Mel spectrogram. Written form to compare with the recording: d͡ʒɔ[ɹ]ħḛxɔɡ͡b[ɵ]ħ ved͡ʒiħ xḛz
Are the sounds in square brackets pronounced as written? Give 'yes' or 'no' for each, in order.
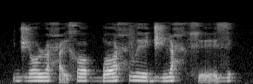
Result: yes, no

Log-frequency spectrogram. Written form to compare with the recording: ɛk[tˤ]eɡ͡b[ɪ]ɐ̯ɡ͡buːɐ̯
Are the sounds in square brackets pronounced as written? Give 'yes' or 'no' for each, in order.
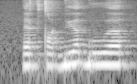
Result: yes, no

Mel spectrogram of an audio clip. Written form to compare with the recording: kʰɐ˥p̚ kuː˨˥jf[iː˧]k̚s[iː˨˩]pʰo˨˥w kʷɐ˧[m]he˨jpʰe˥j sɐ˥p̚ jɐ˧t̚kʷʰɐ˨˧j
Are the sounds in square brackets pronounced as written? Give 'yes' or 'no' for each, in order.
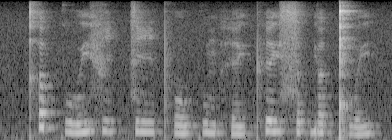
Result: yes, no, yes

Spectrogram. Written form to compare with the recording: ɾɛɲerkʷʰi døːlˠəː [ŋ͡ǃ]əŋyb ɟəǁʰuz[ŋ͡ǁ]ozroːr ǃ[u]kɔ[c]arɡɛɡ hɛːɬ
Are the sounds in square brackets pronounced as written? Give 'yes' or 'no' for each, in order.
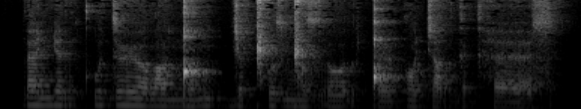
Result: yes, yes, no, yes

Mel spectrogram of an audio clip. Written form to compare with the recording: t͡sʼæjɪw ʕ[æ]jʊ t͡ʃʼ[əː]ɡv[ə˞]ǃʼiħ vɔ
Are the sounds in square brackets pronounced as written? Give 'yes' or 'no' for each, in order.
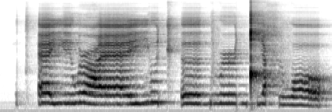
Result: no, yes, yes

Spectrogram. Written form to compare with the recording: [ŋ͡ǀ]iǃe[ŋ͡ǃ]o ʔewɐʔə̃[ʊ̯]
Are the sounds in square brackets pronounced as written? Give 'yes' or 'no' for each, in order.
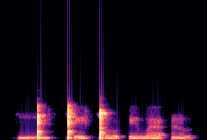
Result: no, no, yes

